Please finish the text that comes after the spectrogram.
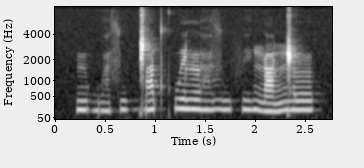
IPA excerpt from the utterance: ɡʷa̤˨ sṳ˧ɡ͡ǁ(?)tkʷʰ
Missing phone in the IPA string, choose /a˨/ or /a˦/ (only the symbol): a˦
